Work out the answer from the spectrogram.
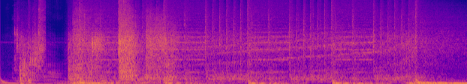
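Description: Rifle gunshots in a political campaign ad: a few heavy, booming blasts open, then a long, rapid volley of sharp cracks follows, loud and dense, with a final swell of shots near the end.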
